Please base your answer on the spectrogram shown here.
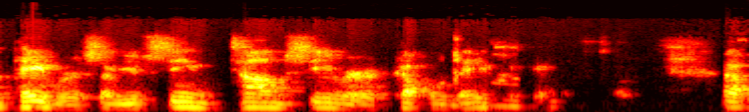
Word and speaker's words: Seaver: won't remember who was siever that was it rhymes with fever which is why i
